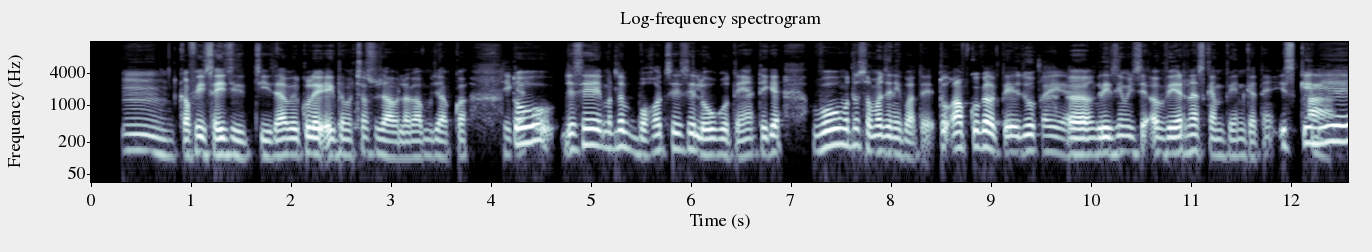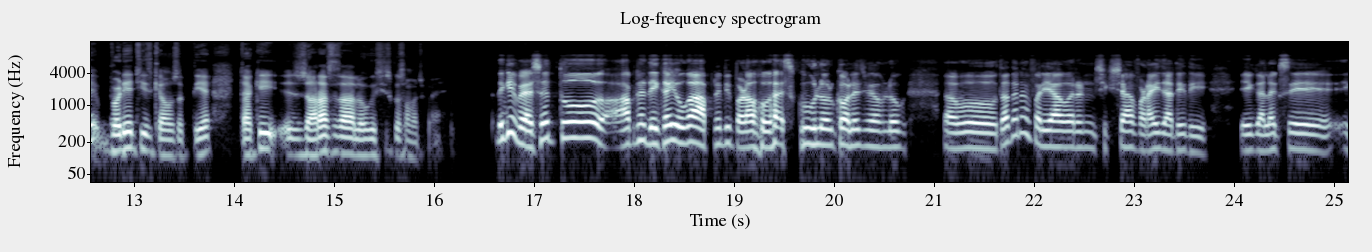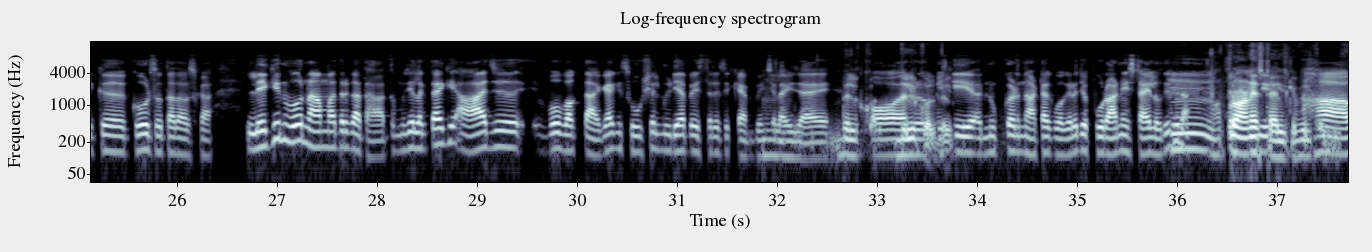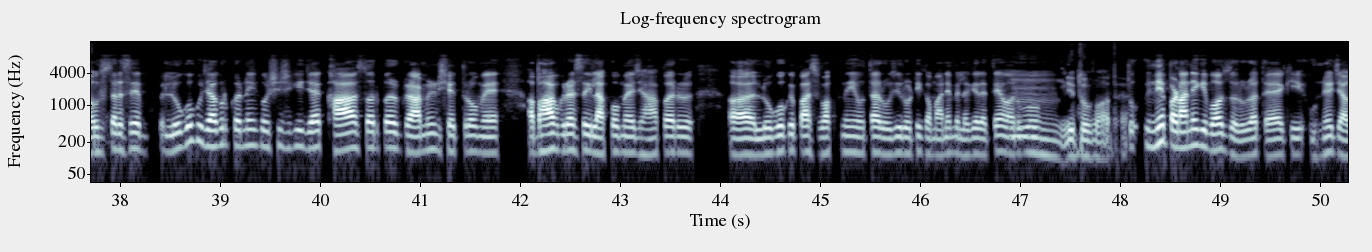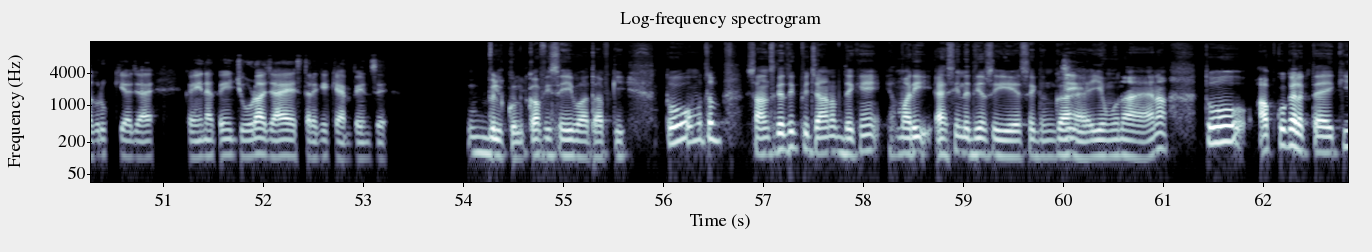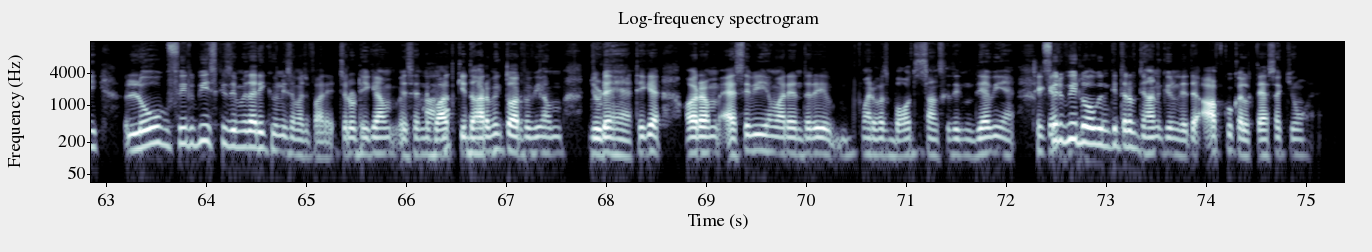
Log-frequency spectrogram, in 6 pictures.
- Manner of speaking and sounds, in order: in English: "अवेयरनेस कैंपेन"; laughing while speaking: "आपने भी पढ़ा होगा"; in English: "कोर्स"; in English: "कैंपेन"; in English: "स्टाइल"; in English: "स्टाइल"; in English: "कैंपेन"
- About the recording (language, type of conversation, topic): Hindi, podcast, गंगा जैसी नदियों की सफाई के लिए सबसे जरूरी क्या है?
